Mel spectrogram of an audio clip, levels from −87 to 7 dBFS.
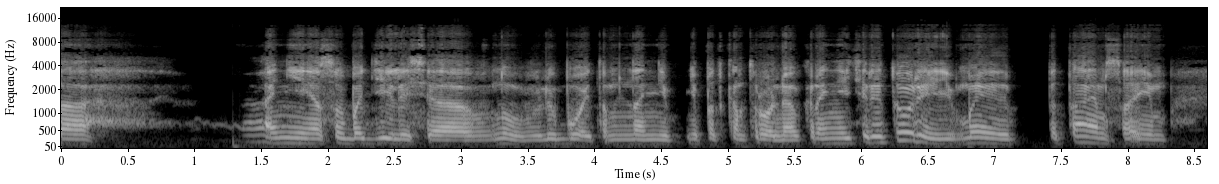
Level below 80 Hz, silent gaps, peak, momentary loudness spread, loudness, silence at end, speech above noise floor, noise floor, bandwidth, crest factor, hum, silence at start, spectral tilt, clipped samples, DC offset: -68 dBFS; none; -8 dBFS; 12 LU; -24 LUFS; 0 s; 30 dB; -56 dBFS; 14 kHz; 18 dB; none; 0 s; -1.5 dB/octave; under 0.1%; under 0.1%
